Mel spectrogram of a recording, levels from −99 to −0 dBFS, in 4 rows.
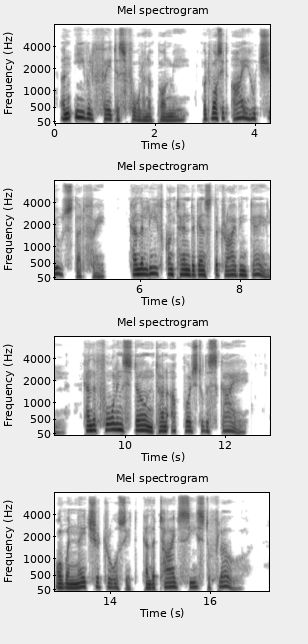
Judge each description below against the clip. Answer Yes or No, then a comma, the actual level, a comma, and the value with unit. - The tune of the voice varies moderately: Yes, average, 4.9 semitones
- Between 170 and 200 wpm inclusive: No, average, 150 wpm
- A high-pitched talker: No, low, 135 Hz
